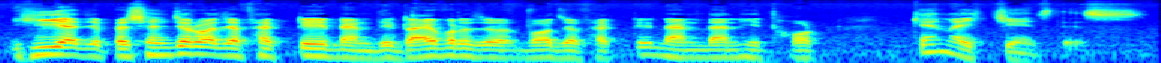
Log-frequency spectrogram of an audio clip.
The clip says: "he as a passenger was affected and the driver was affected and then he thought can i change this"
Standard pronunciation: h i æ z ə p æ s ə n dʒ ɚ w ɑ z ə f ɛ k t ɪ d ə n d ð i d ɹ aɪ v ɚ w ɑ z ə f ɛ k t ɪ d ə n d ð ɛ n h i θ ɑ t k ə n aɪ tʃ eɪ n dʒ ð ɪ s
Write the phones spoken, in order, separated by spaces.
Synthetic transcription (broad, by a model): h i æ z ə p æ s ə n dʒ ɚ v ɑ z ə f ɛ k t ɪ d ə n d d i d ɹ aɪ v ɚ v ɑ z ə f ɛ k t ɪ d ə n d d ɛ n h i t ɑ t k ə n aɪ tʃ eɪ n dʒ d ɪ s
